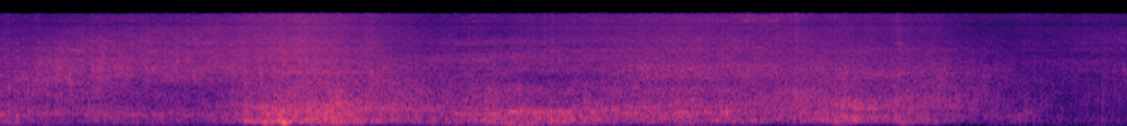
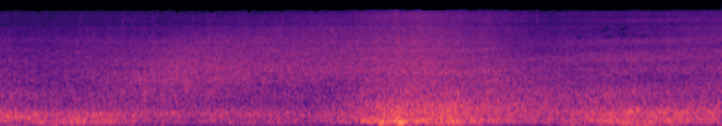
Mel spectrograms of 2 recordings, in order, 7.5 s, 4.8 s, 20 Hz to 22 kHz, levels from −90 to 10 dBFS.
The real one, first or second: second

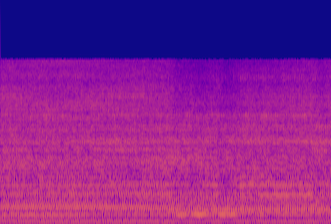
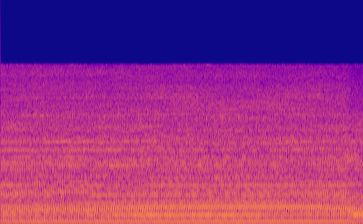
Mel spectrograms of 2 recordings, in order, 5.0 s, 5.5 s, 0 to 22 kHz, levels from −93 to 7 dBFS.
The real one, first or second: second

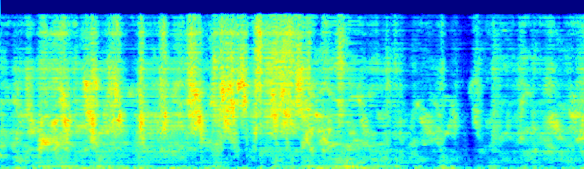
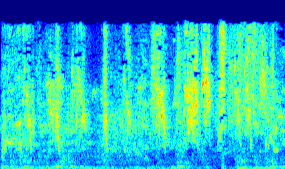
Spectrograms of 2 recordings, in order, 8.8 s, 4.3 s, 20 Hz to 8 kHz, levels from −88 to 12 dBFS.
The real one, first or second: second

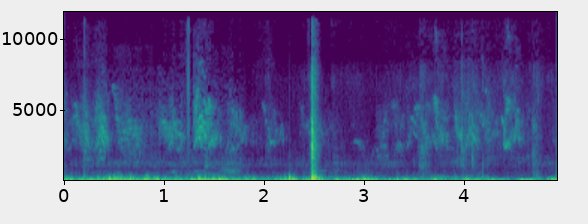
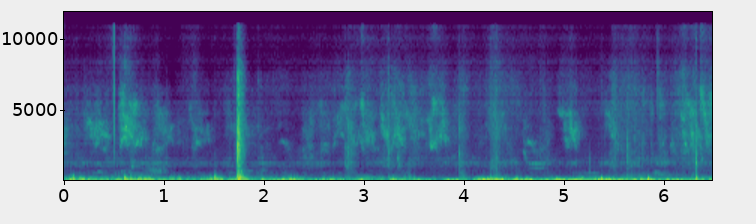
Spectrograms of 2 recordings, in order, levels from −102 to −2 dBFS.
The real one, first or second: first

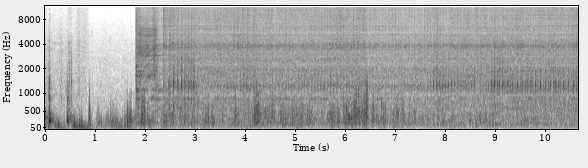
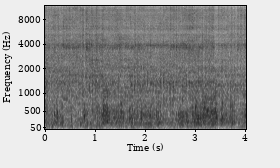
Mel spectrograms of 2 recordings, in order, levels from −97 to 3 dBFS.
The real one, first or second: first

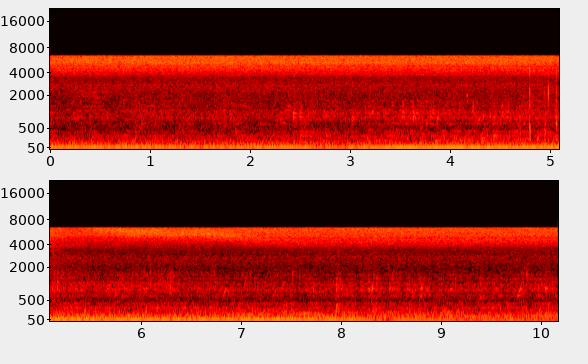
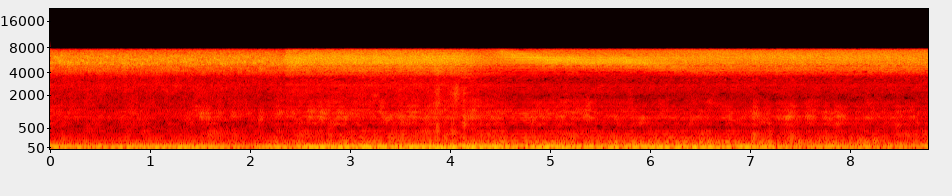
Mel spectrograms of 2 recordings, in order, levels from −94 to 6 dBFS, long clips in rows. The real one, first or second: first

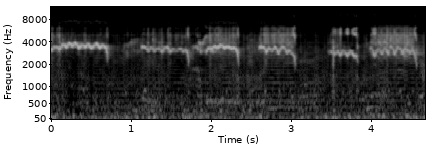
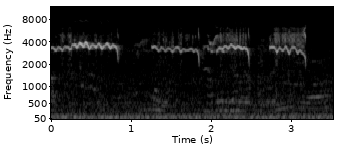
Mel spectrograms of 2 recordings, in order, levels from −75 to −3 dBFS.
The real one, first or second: second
